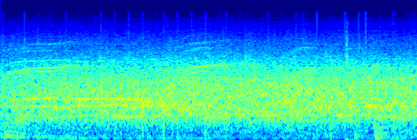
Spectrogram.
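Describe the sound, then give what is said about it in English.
A steady round of applause from a group for the first drink being presented, many hands clapping in a dense, continuous wash of noise that holds an even loudness for about three seconds, with no voices standing out. “Let's give a round of applause for the first drink.”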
